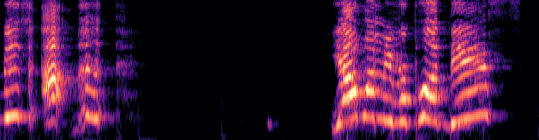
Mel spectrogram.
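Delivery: high, loud disbelief; incredulous shout. Real, not acted. Mother asking viewers in loud disbelief. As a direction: yell it out in disbelief.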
